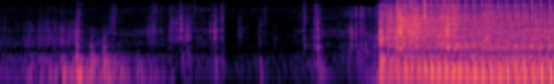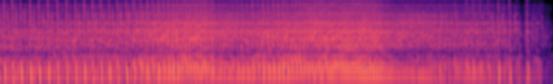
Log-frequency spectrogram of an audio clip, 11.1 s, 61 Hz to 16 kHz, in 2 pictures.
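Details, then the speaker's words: Old Evinrude 20hp outboard at first start during revival: catches and runs with an uneven, lopsided beat, firing on only one cylinder because of fouled spark plugs. "Yep, running on one cylinder anyways. That's pretty obvious."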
